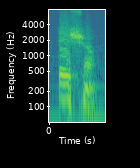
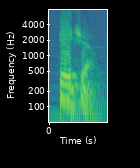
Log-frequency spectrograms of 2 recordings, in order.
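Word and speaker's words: Asia: ده كده نطق البريتش، ده نطق البريتش بقى الكلمة إيشا.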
